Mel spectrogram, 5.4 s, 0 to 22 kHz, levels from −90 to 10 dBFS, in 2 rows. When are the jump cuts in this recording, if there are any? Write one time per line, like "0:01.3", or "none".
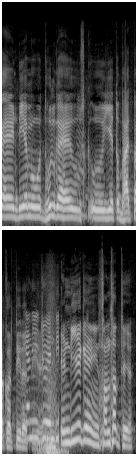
0:03.8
